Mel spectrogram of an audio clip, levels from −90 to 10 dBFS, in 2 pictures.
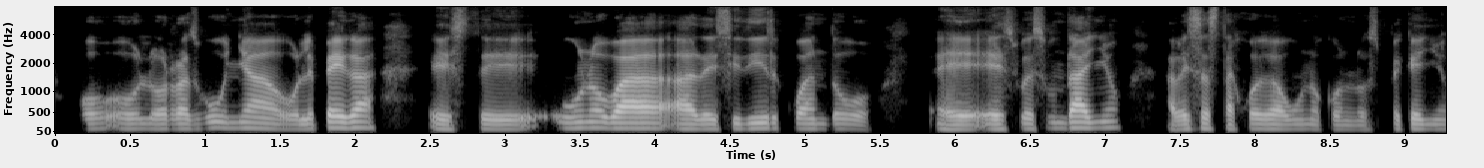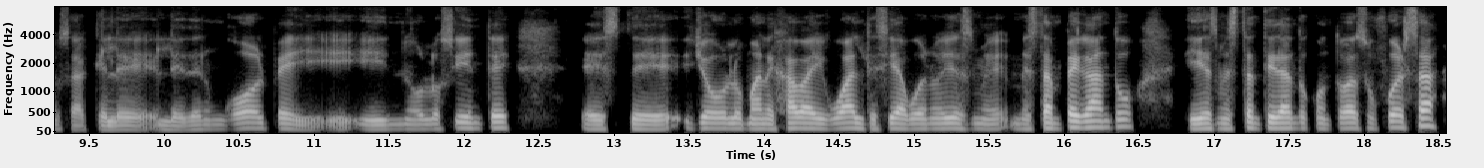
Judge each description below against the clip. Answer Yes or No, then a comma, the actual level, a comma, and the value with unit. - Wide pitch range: No, average, 2.7 semitones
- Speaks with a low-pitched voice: Yes, low, 115 Hz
